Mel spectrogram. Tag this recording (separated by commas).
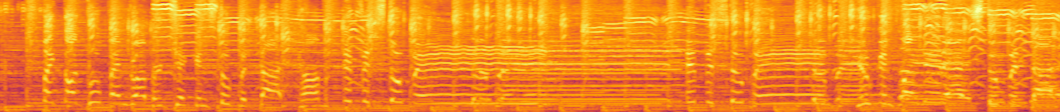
Music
